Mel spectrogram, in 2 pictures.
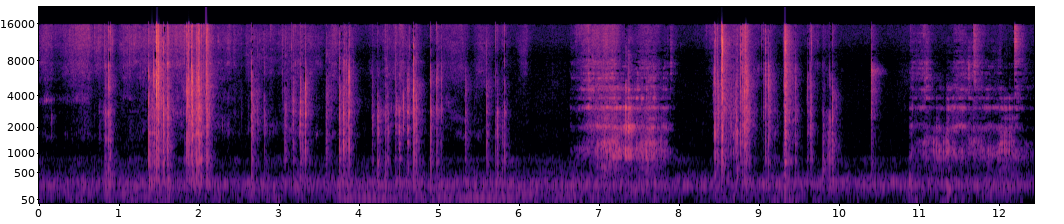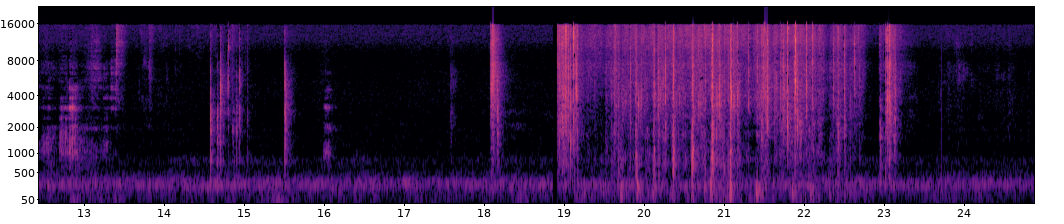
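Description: Hazelnuts and pistachios being scattered by hand over a parchment-lined tray of melted chocolate: irregular small clicks and short rustles of nuts and parchment paper, in several bursts, over a steady low hum.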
